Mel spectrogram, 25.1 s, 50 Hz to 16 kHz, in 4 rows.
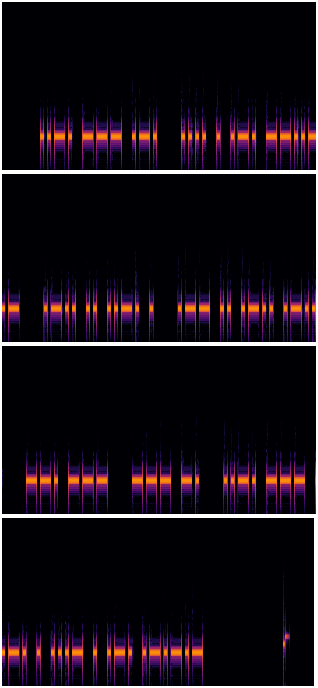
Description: Morse code, heard as a keyed tone, about 17 wpm, 700 Hz. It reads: FOR HER, LIFE WILL GO ON FOREVER.
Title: Sentences from Top 1600 Words 17wpm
